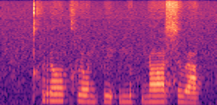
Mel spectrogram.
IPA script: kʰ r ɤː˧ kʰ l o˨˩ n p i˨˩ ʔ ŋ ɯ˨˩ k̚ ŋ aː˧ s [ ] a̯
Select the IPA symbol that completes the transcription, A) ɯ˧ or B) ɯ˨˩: B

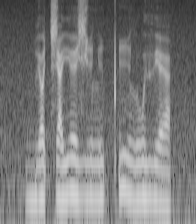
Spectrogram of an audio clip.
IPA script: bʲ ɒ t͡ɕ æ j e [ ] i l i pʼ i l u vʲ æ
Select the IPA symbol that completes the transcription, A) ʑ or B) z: A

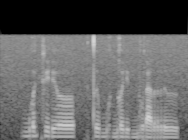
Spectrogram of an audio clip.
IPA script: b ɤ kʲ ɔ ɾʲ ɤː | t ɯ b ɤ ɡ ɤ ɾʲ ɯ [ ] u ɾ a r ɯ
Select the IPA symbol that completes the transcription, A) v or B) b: B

